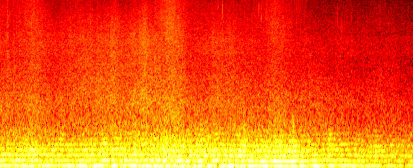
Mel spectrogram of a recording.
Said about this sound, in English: you walk on the dune and it sounds a bit like a bad played tuba, sort of. In the literature, they talk about this being a burping sound, but I think it sounds more like a badly played wind instrument.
